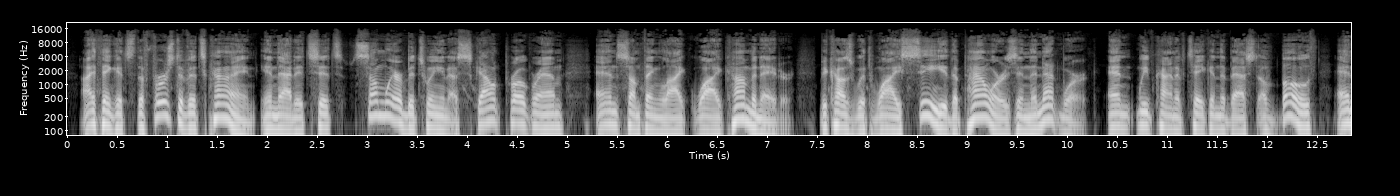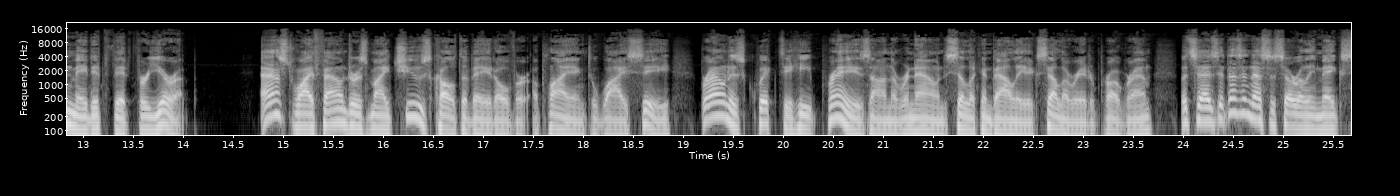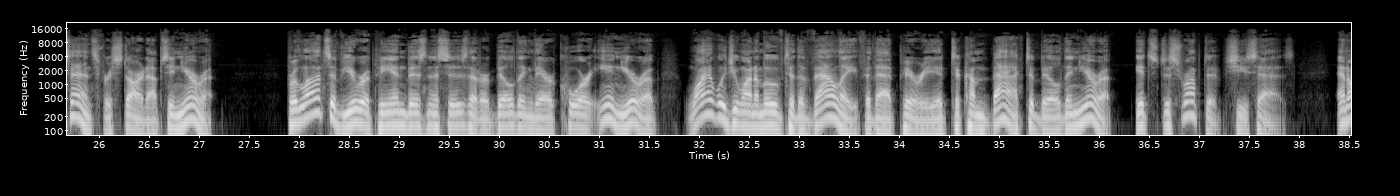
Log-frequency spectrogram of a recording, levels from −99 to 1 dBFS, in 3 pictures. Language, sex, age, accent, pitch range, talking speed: English, male, 50-69, American, 95-135 Hz, 180 wpm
